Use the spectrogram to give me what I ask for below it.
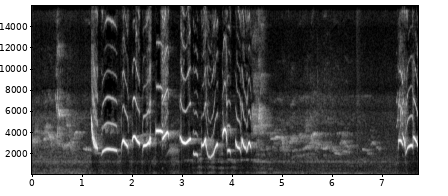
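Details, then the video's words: Oriental magpie-robin (kacer) song: after a second of quiet, a rapid three-second run of loud, varied whistled notes sliding up and down, then a pause and a fresh whistled phrase at the end, over a faint low hum. "SUSUNAN KICAUAN KACER YANG INDAH DAN ENAK DI DENGAR"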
